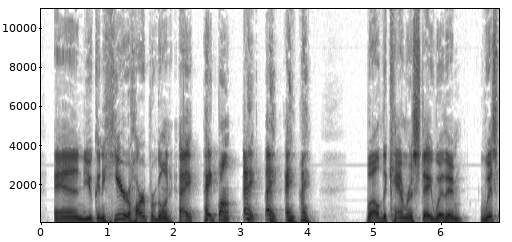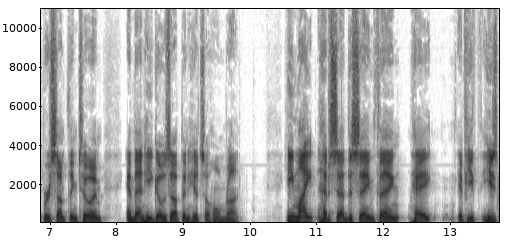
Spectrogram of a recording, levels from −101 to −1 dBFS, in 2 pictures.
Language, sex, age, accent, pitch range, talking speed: English, male, 50-69, American, 95-140 Hz, 190 wpm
